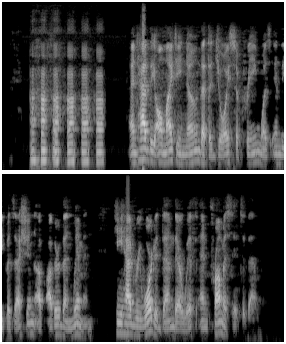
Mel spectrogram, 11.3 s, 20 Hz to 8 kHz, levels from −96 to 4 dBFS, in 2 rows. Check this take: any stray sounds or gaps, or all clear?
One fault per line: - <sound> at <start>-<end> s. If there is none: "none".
- laugh at 0.5-2.1 s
